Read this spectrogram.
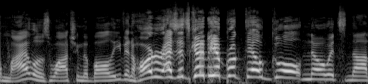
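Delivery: sudden high loud excited call; calling a goal that isn't, voice soaring; overexcited caster jumps the gun on a goal; too excited. Real, not acted. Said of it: "I got a little too excited".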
